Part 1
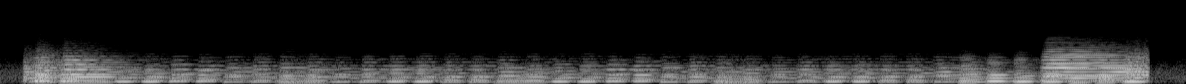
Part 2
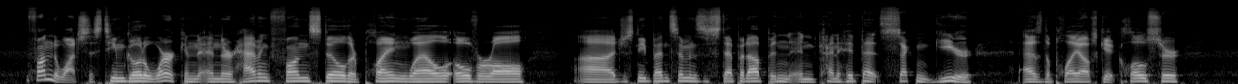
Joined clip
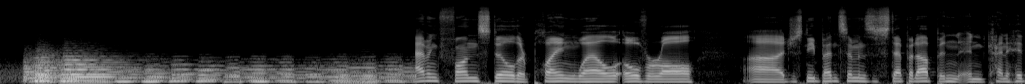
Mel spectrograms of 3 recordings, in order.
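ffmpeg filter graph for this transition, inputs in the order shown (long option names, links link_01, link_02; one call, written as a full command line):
ffmpeg -i cue0.wav -i cue1.wav -filter_complex "[0:a]apad=whole_dur=10.25,atrim=end=10.25,asplit=2[link_01][link_02];[link_01]atrim=end=2.402[link_03];[link_02]atrim=start=2.398:end=4.162,asetpts=PTS-STARTPTS,areverse[link_04];[1:a]atrim=start=2.468:end=8.56[link_05];[link_03][link_04]acrossfade=duration=0.004:curve1=hsin:curve2=hsin[link_06];[link_06][link_05]acrossfade=duration=0.004:curve1=hsin:curve2=hsin" out.wav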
